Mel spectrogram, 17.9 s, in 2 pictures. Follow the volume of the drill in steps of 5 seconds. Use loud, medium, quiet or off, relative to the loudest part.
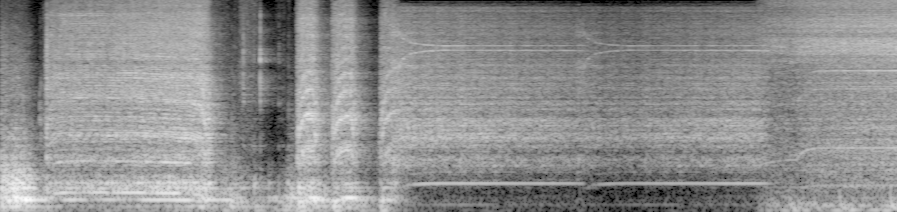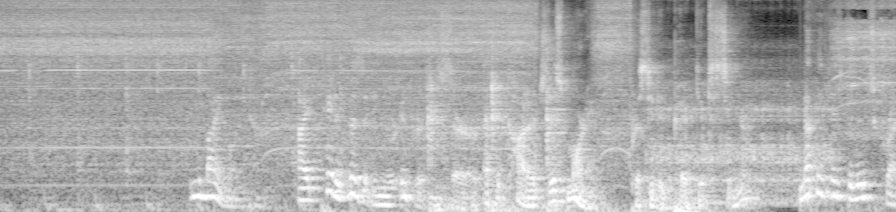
loud, medium, loud, loud.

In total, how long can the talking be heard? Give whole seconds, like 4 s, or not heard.
7 s.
